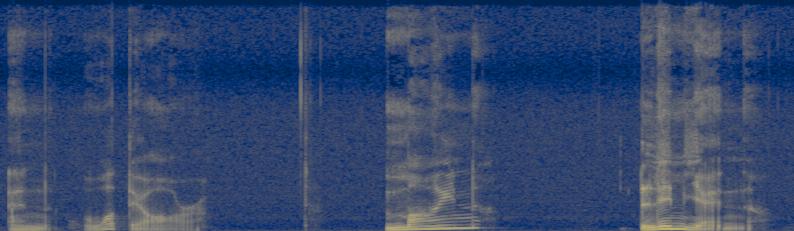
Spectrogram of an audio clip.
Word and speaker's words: les miennes: So let's see how to pronounce them and what they are. Mine, les miennes, les miennes, les miennes.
